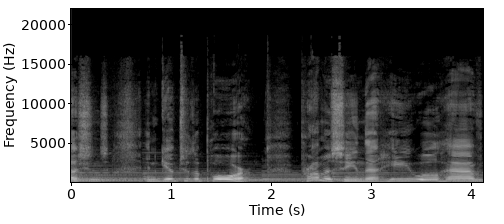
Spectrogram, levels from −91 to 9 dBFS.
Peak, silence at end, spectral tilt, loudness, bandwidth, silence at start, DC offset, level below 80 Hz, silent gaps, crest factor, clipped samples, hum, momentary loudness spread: -10 dBFS; 0 s; -4 dB/octave; -27 LUFS; 17 kHz; 0 s; under 0.1%; -58 dBFS; none; 18 dB; under 0.1%; none; 16 LU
